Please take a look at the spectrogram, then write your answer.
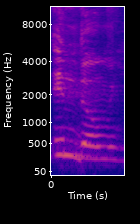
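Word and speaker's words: Indomie: 500 Emy Emy why did I say it wrong or something it's indomi you were like indomi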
